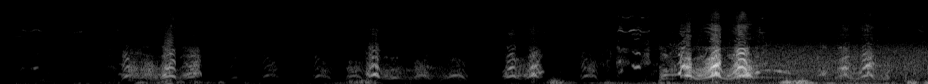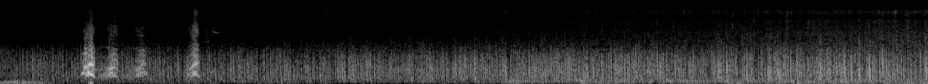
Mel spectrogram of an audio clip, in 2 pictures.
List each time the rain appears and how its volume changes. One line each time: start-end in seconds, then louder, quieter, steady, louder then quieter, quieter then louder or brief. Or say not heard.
7.0-18.5 louder.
